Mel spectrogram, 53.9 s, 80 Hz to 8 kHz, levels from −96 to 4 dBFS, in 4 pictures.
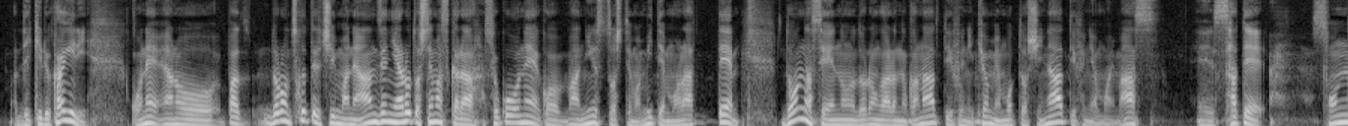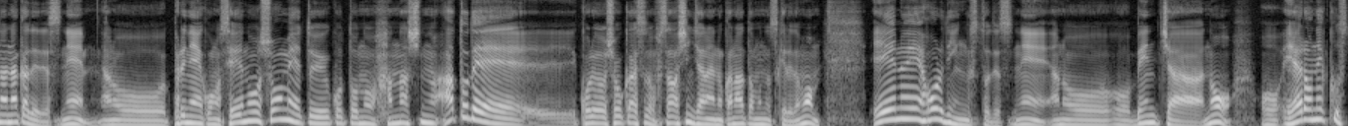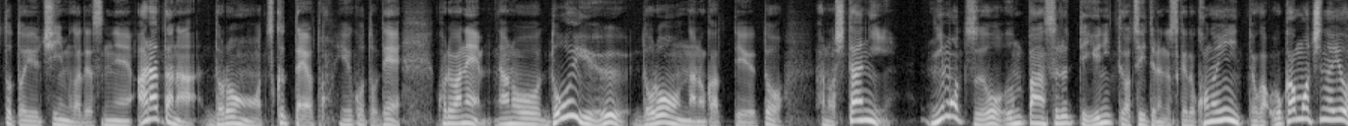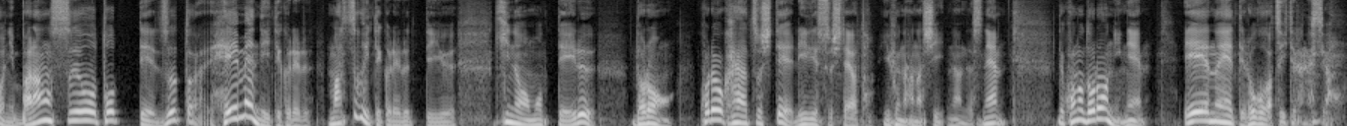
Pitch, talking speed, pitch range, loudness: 140 Hz, 430 characters per minute, 110-170 Hz, -21 LUFS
